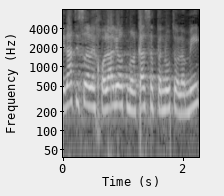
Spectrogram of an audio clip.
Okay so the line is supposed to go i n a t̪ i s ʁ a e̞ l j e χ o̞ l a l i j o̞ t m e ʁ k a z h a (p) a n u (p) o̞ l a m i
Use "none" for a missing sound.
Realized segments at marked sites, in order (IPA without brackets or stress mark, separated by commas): p, t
